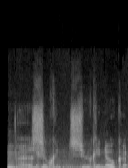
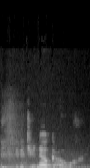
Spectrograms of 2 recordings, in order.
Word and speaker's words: Tsuchinoko: Sukinoko. I can't pronounce it. God. Tsuchinoko.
